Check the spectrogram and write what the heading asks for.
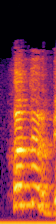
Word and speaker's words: Hızır: Yani Hızır değil de Hıdır dese doğru. Yanlış değil. Ama Türkçe'de dediğimiz gibi Türkiye'de telaffuz genelde dat harflerinin ne okunması yönünde? Z okunması yönünde. Her ikisi de caizdir diyor İbn Hacer.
